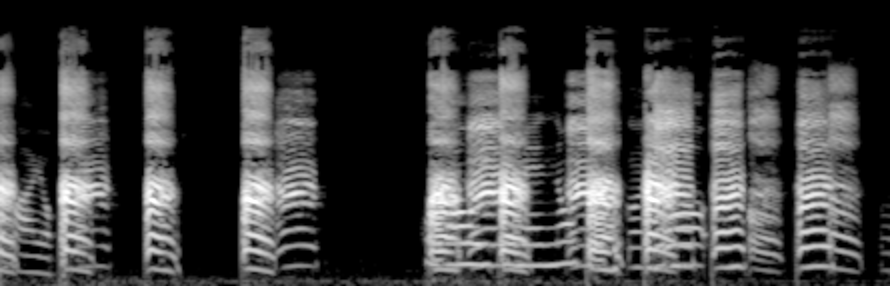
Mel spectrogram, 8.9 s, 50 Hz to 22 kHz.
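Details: Rescued crow chicks, three siblings once dumped in a garbage bag, calling in the morning in July 2022. Short rasping caws come in quick clusters, then a pause of about a second, then a longer run of overlapping, grating calls.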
